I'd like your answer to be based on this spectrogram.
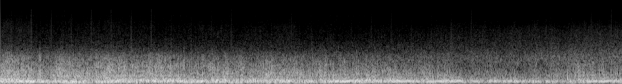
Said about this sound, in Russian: Проклятый дождь, расправу за мятеж напоминают мне рыгающие тучи.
